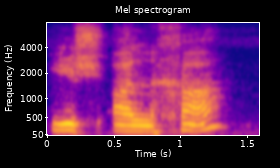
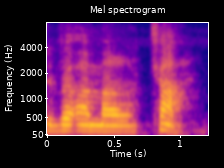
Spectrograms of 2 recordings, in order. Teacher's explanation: Both of these are stressed on the end.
